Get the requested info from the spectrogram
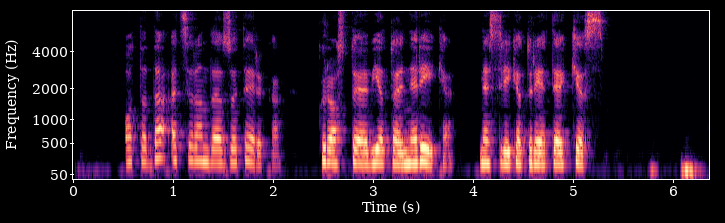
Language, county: Lithuanian, Vilnius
